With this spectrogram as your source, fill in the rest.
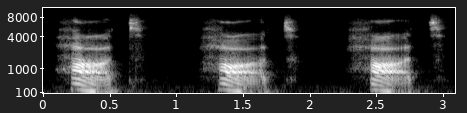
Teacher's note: Al alargar la vocal también hago la diferencia. Entonces podemos ver que en americano lo hacemos con la A larga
